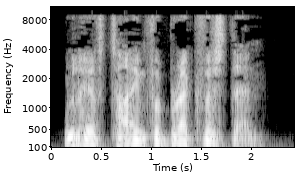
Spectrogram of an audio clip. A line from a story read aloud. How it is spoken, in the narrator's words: Barak said dryly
